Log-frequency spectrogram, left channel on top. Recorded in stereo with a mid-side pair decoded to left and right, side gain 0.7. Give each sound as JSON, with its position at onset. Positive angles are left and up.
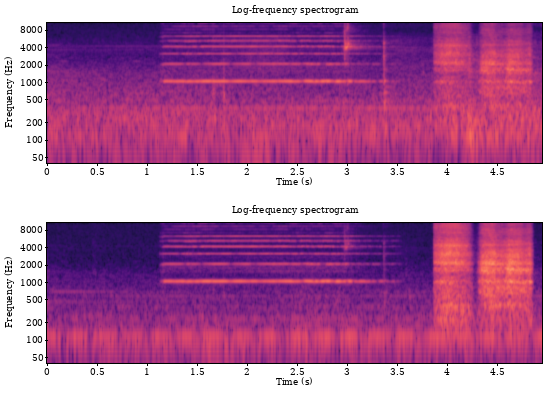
{"t": 1.1, "sound": "a violin", "azimuth_deg": -5}
{"t": 3.9, "sound": "breathing", "azimuth_deg": -35}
